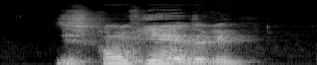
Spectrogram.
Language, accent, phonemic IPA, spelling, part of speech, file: French, Canada, /dis.kɔ̃.vjɛ̃.dʁe/, disconviendrez, verb, LL-Q150 (fra)-disconviendrez.wav
- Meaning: second-person plural simple future of disconvenir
